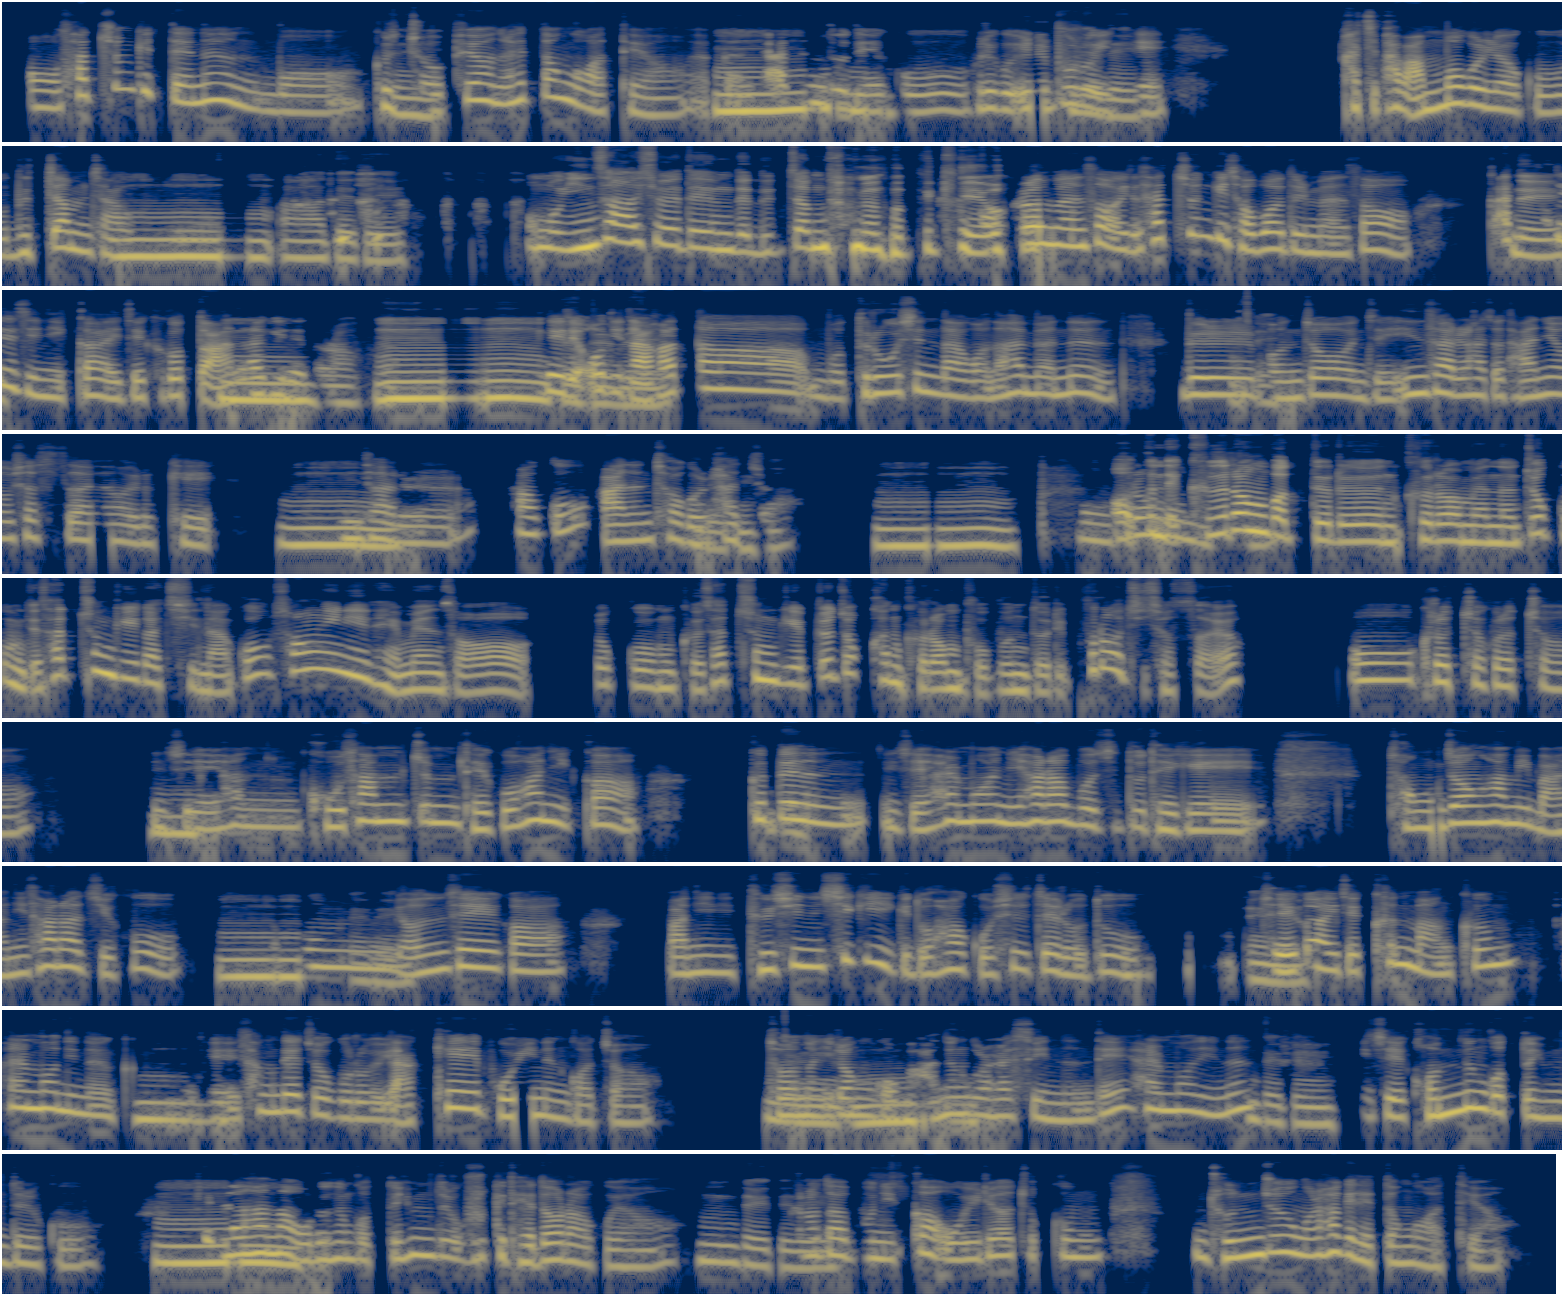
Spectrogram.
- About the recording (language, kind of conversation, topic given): Korean, podcast, 할머니·할아버지에게서 배운 문화가 있나요?
- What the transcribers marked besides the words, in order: laugh; laughing while speaking: "자면 어떡해요?"; other background noise; laugh; tapping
